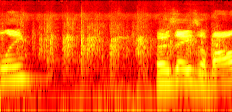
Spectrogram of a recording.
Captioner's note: audience applauds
